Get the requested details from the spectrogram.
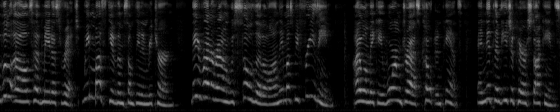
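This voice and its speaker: A woman puts on a character voice with a high pitch and very wide pitch swings. She delivers it at a moderate pace. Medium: read story.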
